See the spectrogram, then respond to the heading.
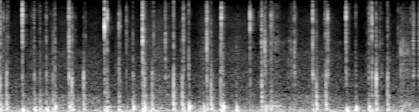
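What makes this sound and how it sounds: Long acrylic nails type fast on the black plastic keys of a MacBook Pro keyboard set in an aluminum body. The result is a rapid, uneven run of short, dry clicks and taps with bright edges and a soft low thump beneath, each one cut off almost instantly.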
